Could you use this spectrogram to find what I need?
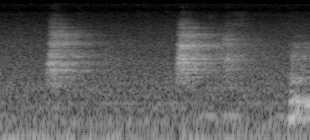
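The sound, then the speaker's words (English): A person voicing the breathy Sanskrit visarga, three soft, airy exhalation puffs spaced apart, quiet and alone. “It's the breath. It's the sound of the breath. This is the last letter. And it's the sound of the breath.”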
